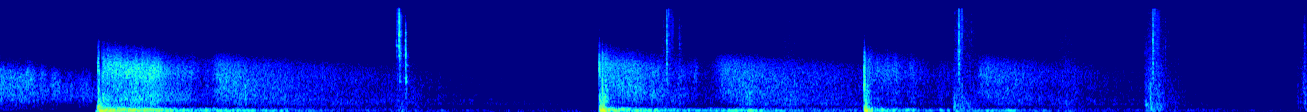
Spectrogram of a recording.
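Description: A rifle fires single loud shots that echo and roll away.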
